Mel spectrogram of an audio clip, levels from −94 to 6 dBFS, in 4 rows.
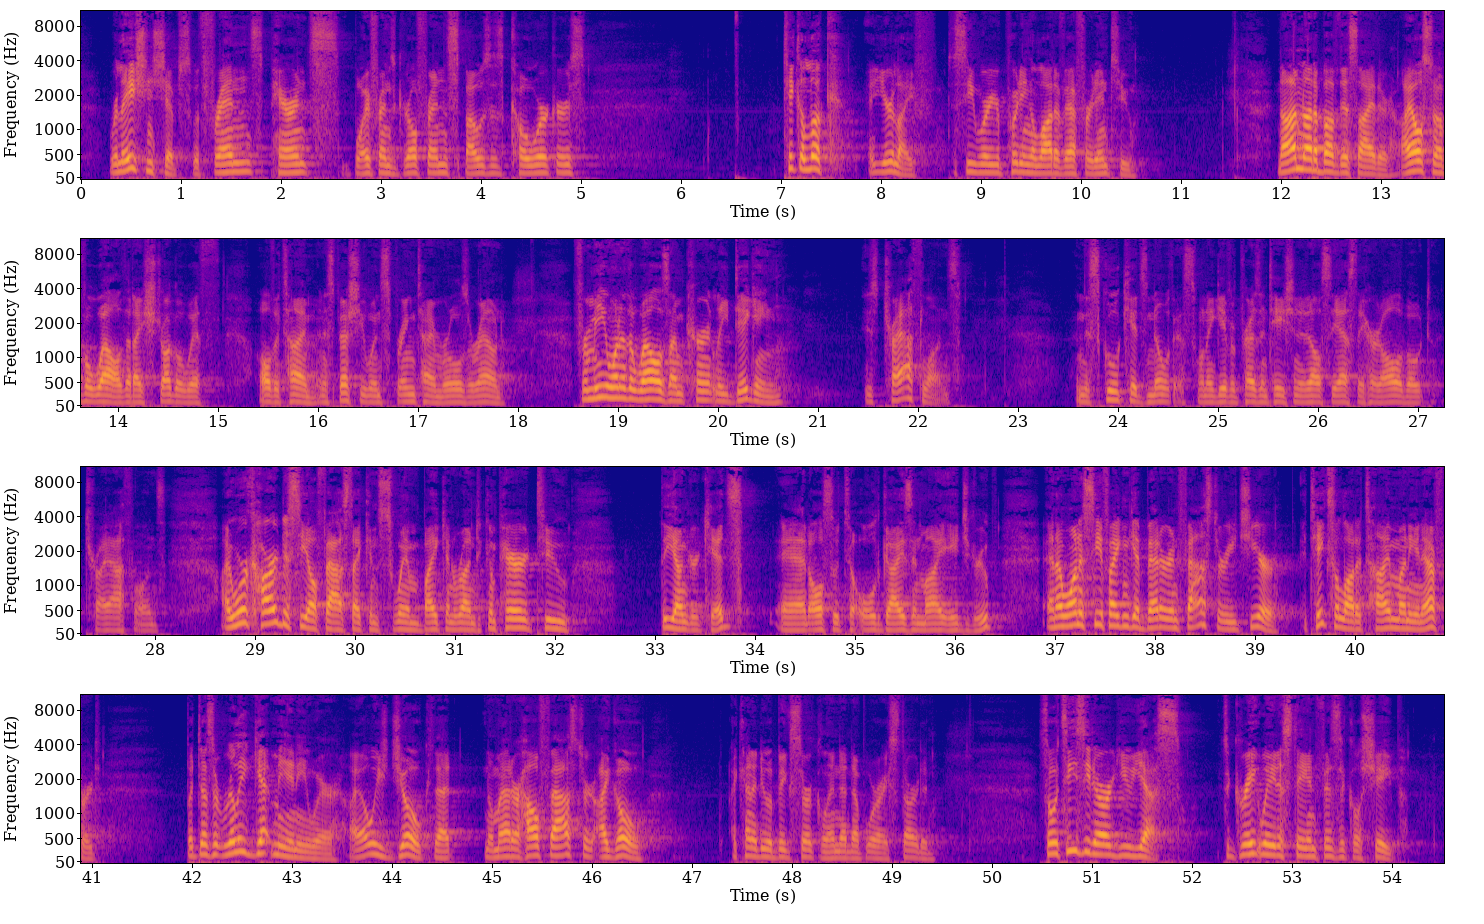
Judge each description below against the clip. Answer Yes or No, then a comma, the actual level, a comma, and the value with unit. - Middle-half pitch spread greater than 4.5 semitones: Yes, average, 5.1 semitones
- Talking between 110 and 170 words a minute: No, average, 190 wpm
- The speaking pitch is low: No, medium, 145 Hz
